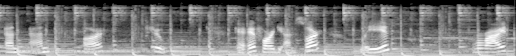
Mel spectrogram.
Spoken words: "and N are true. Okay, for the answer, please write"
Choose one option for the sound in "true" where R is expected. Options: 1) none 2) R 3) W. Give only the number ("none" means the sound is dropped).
1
